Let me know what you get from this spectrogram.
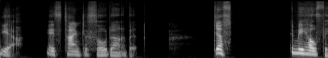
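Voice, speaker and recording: Recorded very cleanly against a silent background, a woman talks at a fairly slow pace with long, frequent pauses and very wide pitch swings, the sound dry and close with no echo. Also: medium pitch for a woman, big swings in loudness. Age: 70s. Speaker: hypnotherapist. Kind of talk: interview chat.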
